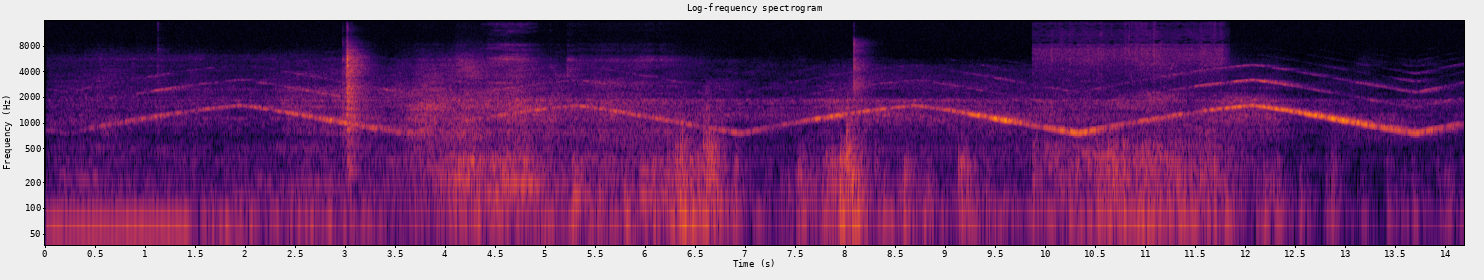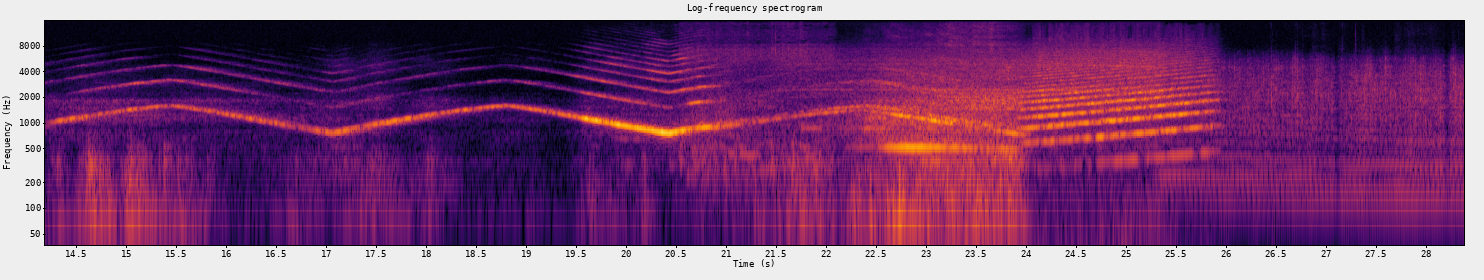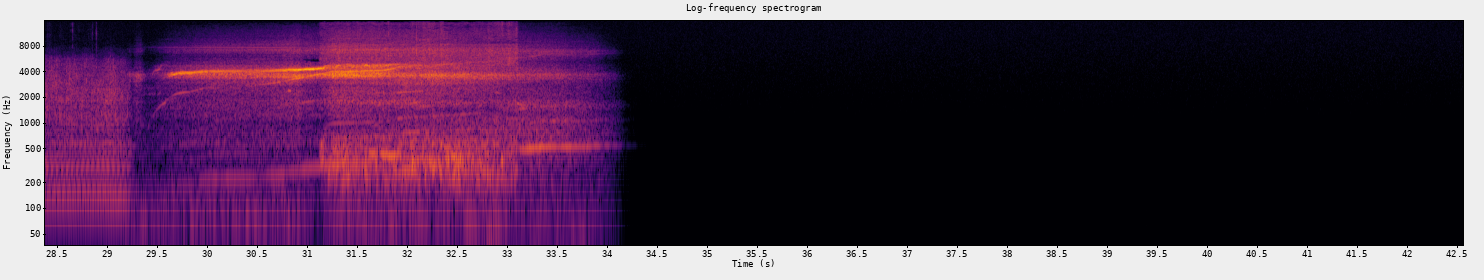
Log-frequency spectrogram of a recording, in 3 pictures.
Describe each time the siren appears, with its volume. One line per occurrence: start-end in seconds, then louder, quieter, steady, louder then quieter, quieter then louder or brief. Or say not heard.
0.0-25.9 louder.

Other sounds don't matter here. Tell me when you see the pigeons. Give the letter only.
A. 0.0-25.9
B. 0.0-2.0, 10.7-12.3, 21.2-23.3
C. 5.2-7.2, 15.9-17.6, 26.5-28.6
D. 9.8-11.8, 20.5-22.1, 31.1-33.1
D.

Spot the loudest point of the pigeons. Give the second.
32 s.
